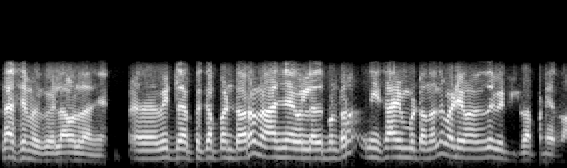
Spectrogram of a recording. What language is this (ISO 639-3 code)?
tam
